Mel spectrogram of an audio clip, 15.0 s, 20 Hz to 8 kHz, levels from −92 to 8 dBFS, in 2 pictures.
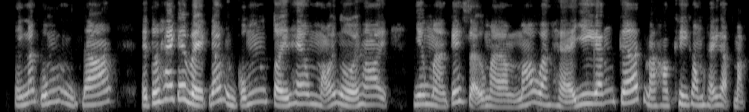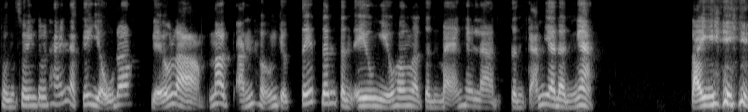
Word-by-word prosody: thì 215 - -3
nó 280 +4 -2
cũng 260 -2 -3
đó, 245 +7 +1 0.3
thì 210 - +1
tui 275 +5 +4
thấy 370 +2 +7
cái 375 -1 +5
việc 210 +1 +6
đó 290 +4 +2
thì 245 - -1
cũng 205 +6 -3 0.2
tùy 200 0 +4
theo 255 +1 0
mỗi 255 +1 -4
người 200 -6 +2
thôi, 230 -4 -3 0.3
nhưng 245 +1 -1
mà 190 -5 -2
cái 285 - +3
sự - - 0
mà 170 -4 -2
mối 215 - -3
quan 250 -5 -1
hệ 190 -8 -5
với 250 +7 +1
gắn 280 +4 +1
kết 310 +5 +2
mà 200 - -3
ho 205 0 -4
khi 240 +3 -2
không 225 -1 -3
thể 190 - -2
gặp 220 - -3
mặt - - -8
thường 170 -2 -4
xuyên, 215 -1 -2
tui 215 0 -4
thấy 250 +5 -5
là - - -3
cái 240 - -1
vụ - - 0
đó, 245 +1 0 0.2
kiểu - - +1
là, - - +3
nó 265 0 +2
ảnh 235 - -5
hưởng - - -3
trực - - -6
tiếp 270 +5 +3
đến 265 0 +1
tình - - -1
yêu 205 0 +3
nhiều 180 -5 0
hơn 205 0 -1
là - - -1
tình 160 -1 -8
bạn - - -3
hay 200 - -5
là 160 -4 -5 0.2
tình 165 -2 -4
cảm 230 - -2
gia 220 -4 +4
đình 175 -3 +1
nha. 220 +1 +6 1.0
Tại - - +7 0.2
vì 255 -5 +7
230 Hz, 270 wpm, -23 LUFS, 205-260 Hz, 1.0 s, thấy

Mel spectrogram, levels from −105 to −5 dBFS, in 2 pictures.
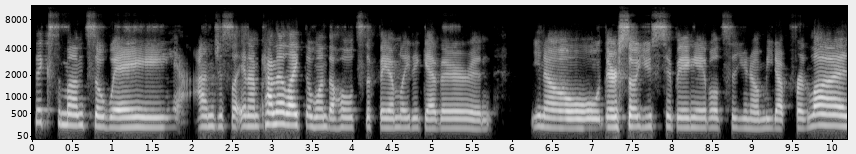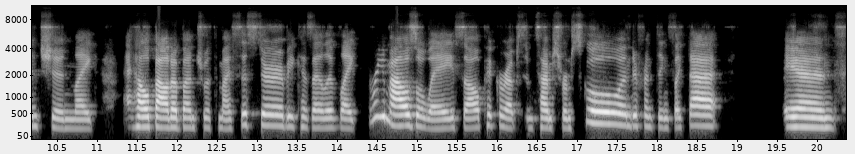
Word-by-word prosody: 6 300 0 -8
months 245 -2 -1
away. 205 -1 0 0.4
I'm 220 +2 -2
just 225 0 -10
like 215 - -3
and 225 - -1
I'm 225 0 -1
kinda, 265 +2 +4
like, 250 0 +4
the 225 -2 -4
one 215 0 -3
that 190 -2 -2
holds 205 0 -8
the 210 - -7
family 195 0 -4
together 190 -1 -3
and, 175 -1 -6 0.5
you 225 +2 -7
know, 195 -2 +1
they're 210 0 +4
so 210 +2 0
used 215 0 -7
to 220 - -4
being 205 0 -3
able 200 0 -5
to, 200 - -8
you 190 0 -10
know, 180 -1 -5
meet 190 +1 -8
up 180 -1 -3
for 195 -1 -3
lunch 235 -1 +2
and, 185 -2 -5
like, 180 -1 -4 0.4
help 210 0 +3
out 200 -1 +7
a 200 - +5
bunch 200 0 -5
with 200 -2 -9
my 180 -2 -6
sister 245 +2 -1
because 215 -2 -8
I 195 -1 -2
live, 195 0 -3
like, 185 -2 -3
3 420 +6 0
miles 240 - +6
away, 185 -3 -2
so 195 0 -7
I'll 195 +1 +1
pick 235 +3 -9
her 225 -3 -4
up 190 - -2
sometimes 195 0 -3
from 190 0 -6
school 275 +3 +5
and 240 -2 0
different 225 -2 -6
things 195 -1 -10
like 200 0 -7
that, 235 -2 +5 0.8
and 205 -2 +4
205 Hz, 185 wpm, -24 LUFS, 195-230 Hz, 0.8 s, out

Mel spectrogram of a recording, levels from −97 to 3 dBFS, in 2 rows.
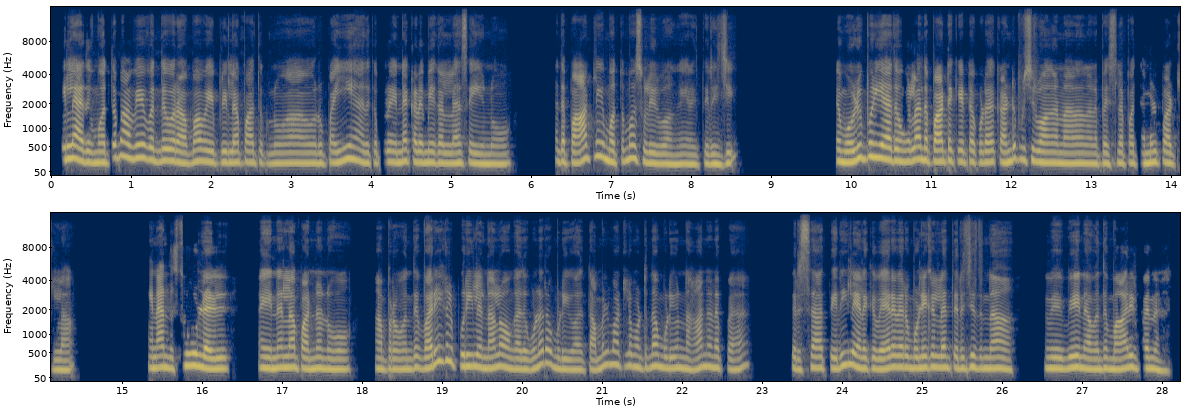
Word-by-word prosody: இல்ல. 255 +2 +4
அது 200 - +1
மொத்தமாவே 275 - +1
வந்து 225 -1 0
ஒரு 210 -2 +3
அம்மாவ 210 +3 0
எப்பிடிலாம் 195 +1 -2
பார்த்துக்கணும்? 185 -1 -4 0.4
ஒரு 185 0 -2
பையன் 225 +5 +1
அதுக்கப்புறம் 195 +2 -3
என்ன 200 +2 +1
கடமைகள்லாம் 190 -2 0
செய்யணும்? 175 -2 -1 0.6
அந்த 210 0 0
பாட்டுலே 250 +10 +2
மொத்தமா 220 +6 -1
சொல்லிருவாங்க 175 -4 0
எனக்கு 165 -3 -4
தெரிஞ்சு. 170 +2 -2 1.3
இந்த 215 - +2
மொழி 205 +6 +5
புரியாதவங்கலாம் 240 -5 +4
அந்த 230 - +3
பாட்ட 210 +1 +5
கேட்டா 205 0 -1
கூட 195 0 0 0.2
கண்டுபிடிச்சுடுவாங்க 205 -2 +1
நான்லாம் 180 0 0
நினைப்பேன். 175 0 -3
சிலப்ப 190 -1 -4
தமிழ் 190 +2 +1
பாட்டுலாம். 175 -1 -3 1.0
ஏன்னா 205 +1 +3
அந்த 200 -2 -1
சூழல். 225 -6 +5 0.6
என்னலாம் 210 +1 +2
பண்ணணும்? 185 -1 +1 0.4
அப்புறம் 185 0 -2
வந்து 185 +3 -2
வரிகள் 310 +10 +2
புரியலனாலும், 225 -1 +1
அவுங்க 190 -3 -1
அத 180 - 0
உணர 260 +7 -1
முடியும். 180 -2 -2
அது 170 - -6
தமிழ்நாட்டுல 235 +4 -3
மட்டும் 210 +1 -4
தான் 230 -1 +1
முடியும்னு 200 -1 -1
நான் 205 +6 -2
நினைப்பேன். 190 -3 -4 0.6
பெருசா 195 +3 -1 0.2
தெரியல 240 +5 +1
எனக்கு. 195 -1 -1
வேற 195 +2 +3
வேற 215 -1 +2
மொழிகள்லாம் 210 0 +1
தெரிஞ்சிதுன்னா, 195 0 0 0.7
மே 195 0 +2
பி 210 - +5
நான் 185 -1 +1
வந்து 195 +2 -1
மாறியிருப்பேன்னு 195 0 +1
நினை 150 -2 -7
195 Hz, 140 wpm, -23 LUFS, 185-215 Hz, 1.3 s, மொழி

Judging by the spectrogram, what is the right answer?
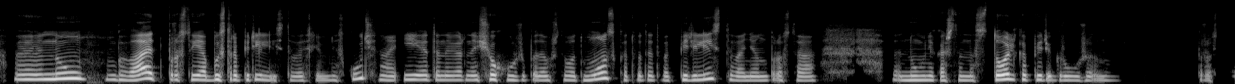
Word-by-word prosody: Э, 230 0 +3
ну, 260 +2 +7 0.2
бывает, 220 +4 +4
просто 215 0 -5
я 210 -1 +4
быстро 215 +2 +1
перелистываю, 200 -3 -4
если 170 - -10
мне 95 +1 -7
скучно, 225 -6 -3
и 220 +3 -3
это, 215 -1 0
наверно, 205 0 -3
еще 210 +2 +2
хуже, 200 -2 -6
потому 195 0 -4
что 200 +3 -11
вот 195 0 -5
мозг 245 +6 +1
от 195 - -8
вот 195 +1 -6
этого 190 -1 -6
перелистывания- 205 -2 -1
он 185 +1 -3
просто, 190 -1 -7 0.7
ну, 200 -2 0
мне 200 0 0
кажется, 190 +1 -4
настолько 215 +5 +4
перегружен- 190 -2 -4 0.8
просто - - -12
205 Hz, 150 wpm, -20 LUFS, 190-220 Hz, 0.8 s, ну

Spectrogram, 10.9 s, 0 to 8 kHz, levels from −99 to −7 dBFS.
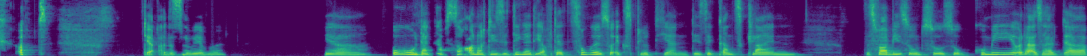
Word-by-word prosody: Gott. - - -1 1.0
Ja, - - +1
das 180 +1 +2
sind 185 -3 0
wir 180 0 -2
wohl. 185 +2 -7 1.0
Ja. 185 -1 -2 0.2
Oh, 275 -1 +7
und 200 - +4
dann 195 0 +3
gab 195 0 -6
's 195 - -5
doch 215 - -2
auch - - +5
noch 205 -2 +2
diese 185 -3 -1
Dinger, 220 +1 +1
die 200 - -2
auf - - -11
der 185 -1 -1
Zunge 245 +3 +5
so - - +2
explodieren. 155 -3 -6
Diese 170 0 -2
ganz 185 +1 -2
kleinen 175 -3 -1 0.6
das 170 +3 -3
war 205 -1 +7
wie 205 -1 +2
so 190 -1 -2
'n 180 - -1
so 185 +1 -2
so 180 0 -4
Gummi 245 +8 +1
oder - - +2
also 170 0 0
halt, 170 0 -2
äh 165 -1 +1
185 Hz, 210 wpm, -22 LUFS, 175-200 Hz, 1.0 s, Oh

